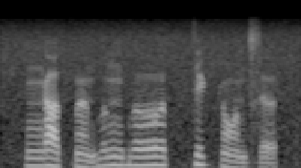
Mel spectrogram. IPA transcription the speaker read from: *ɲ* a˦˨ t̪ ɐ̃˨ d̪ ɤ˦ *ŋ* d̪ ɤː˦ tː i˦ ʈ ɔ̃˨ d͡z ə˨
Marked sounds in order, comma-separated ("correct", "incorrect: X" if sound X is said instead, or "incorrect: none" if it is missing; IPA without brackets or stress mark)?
incorrect: ŋ, correct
